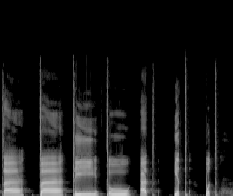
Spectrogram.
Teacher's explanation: huruf t di sini dia bukan mengalir nafas tapi dia hanya berupa percikan-percikan nafas saja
